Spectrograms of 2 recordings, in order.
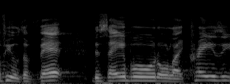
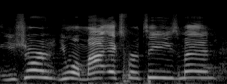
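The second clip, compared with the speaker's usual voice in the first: sarcastic; 9 semitones higher than usual. Retold or imitated.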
